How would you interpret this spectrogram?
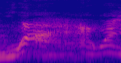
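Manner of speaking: berrido de recién nacido, imitado; llanto de bebé imitado. Retold or imitated. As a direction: imita al nene llorando en brazos. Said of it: "está llorando". (llanto chillón de bebé, fingido)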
